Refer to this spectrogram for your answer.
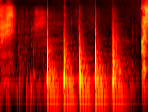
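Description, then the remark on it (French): Five evenly spaced, sharp knocks on a door, each with a short resonant thud, followed by a brief burst of noise at the end. “Quelqu'un qui toque à la porte ? Oui, c'est ça.”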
